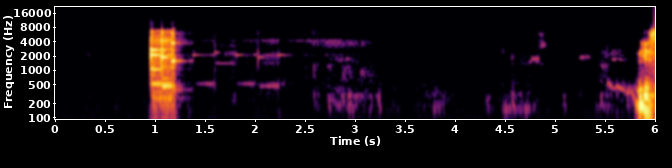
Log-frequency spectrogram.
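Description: A mobile phone ringtone sounds in one short, loud burst of several tones about a second in, then stops.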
